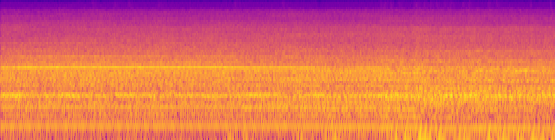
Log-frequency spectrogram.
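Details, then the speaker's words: Petrol engine on a scope: a steady idle turns uneven partway through with a stumbling, irregular misfire that is clearly temperature related, while the cam and crank signal square waves go erratic at the same time. "definitely temperature related you can hear the misfire starting you start seeing the square waves getting all wigged out at the same time"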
